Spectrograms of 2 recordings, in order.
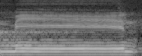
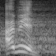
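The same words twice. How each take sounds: First: The first vowel is drawn out long. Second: Both vowels are short. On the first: It means agreeing: yes, so be it. The speaker calls it right. "Kalau alifnya di depan panjang, lalu ketemu dengan ya" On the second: It means make it secure. The speaker calls it wrong. "Kalau alifnya pendek, ... ya-nya enggak panjang"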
